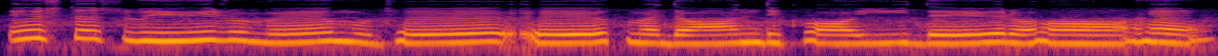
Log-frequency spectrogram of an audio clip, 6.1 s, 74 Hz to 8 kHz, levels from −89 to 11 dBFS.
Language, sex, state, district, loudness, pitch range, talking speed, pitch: Hindi, female, Madhya Pradesh, Katni, -13 LUFS, 225-265 Hz, 100 wpm, 235 Hz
